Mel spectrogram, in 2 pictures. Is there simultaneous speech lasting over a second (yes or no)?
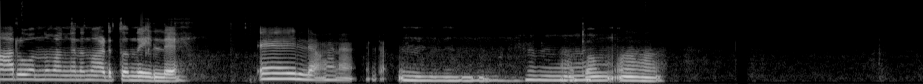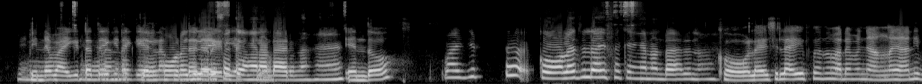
yes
